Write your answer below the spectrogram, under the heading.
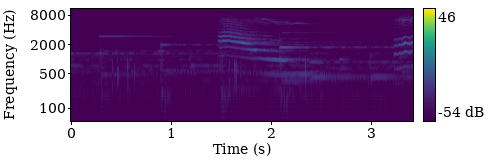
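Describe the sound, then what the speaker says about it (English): A cat meows in the game Genshin Impact, a few soft calls rising to one longer, clear meow, with soft game music underneath and no talking. "Just a cat."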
